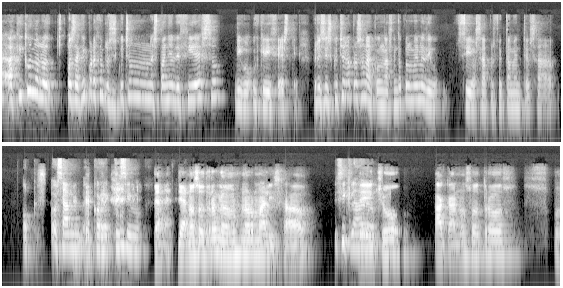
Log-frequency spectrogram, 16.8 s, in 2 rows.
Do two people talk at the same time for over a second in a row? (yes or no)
no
